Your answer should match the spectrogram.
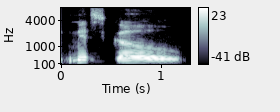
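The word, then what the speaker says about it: Mikovits: Tom, who I appreciate the most when they talk about that man is Judy Mitsko rhymes with Fitch, right?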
